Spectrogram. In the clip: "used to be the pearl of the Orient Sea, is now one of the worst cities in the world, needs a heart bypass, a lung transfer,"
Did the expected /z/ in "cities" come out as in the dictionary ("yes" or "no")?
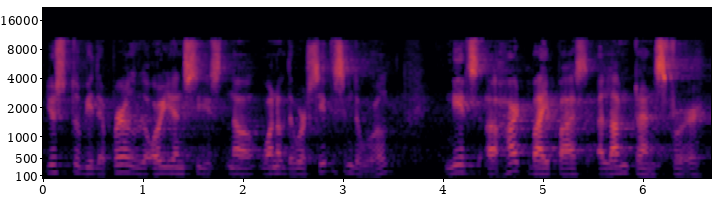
no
